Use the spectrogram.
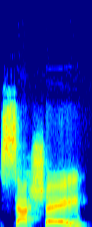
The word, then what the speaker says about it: sachet: last one um so this is pronounced sachet and it has that a sound at the end of a word so lots of different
